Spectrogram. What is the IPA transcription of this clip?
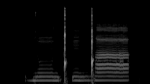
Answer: d ũ ǃʼ ĩ ŋ͡ǃ a

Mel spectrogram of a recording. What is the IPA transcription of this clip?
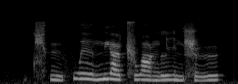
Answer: t͡ɕʰ y˨˩ f w e˥˧ ɪ̯ n̪ j ä˥˧ ʈ͡ʂ w ɑ˥˧ ŋ l i˥˩ n ʂ ɻ̩˧˥

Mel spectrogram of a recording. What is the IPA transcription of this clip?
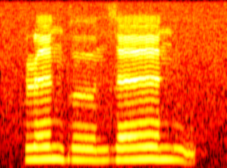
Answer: ɭ ɛ ŋ ɡ ɵː n z ɛː ŋ u

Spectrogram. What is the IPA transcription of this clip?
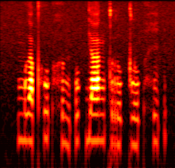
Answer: m ɯ˧ a̯ pʰ u˦˥ ʔ h ɯ˩˦ ŋ ʔ u˥˩ k̚ j aː˥˩ ŋ k r u˨˩ ʔ k l u˨˩ ʔ h i˥˩ ʔ

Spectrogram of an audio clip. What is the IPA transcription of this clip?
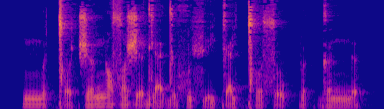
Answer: mː ɵ ɡ͡ǀ ɔ̰ t͡ʃ ə˞ ŋ ə˞ zˤ ɵ ʒ ə̰ d j æ̰ d ə̰ xʷ ɪ fʲ ə̰ j k æ̰ j ǀʰ o s o̰ pː ə˞ k ɡ ə˞ nː ə̰

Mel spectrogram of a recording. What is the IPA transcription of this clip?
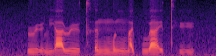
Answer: ɻ ɻ̩˨˩ l j ä˧˥ ɻ ɻ̩˧˥ t̪ʰ ə˥ n m ɤ˥˩ ŋ m a˩ ɪ̯ p u˥˩ a˥ ɪ̯ t̪ʰ y˧˥

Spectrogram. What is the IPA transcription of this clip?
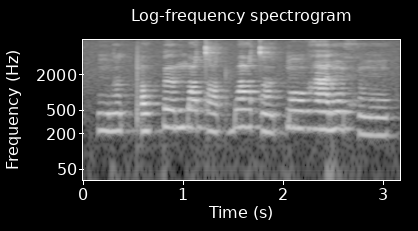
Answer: ŋ ɡ ɔ̃˨ tˤ pʼ o˨ k͡p œ˦ m o˧ tˤ a˨ tˤ b a˦ tˤ õ˨ k͡p ɔ̃˦ ɦ a˦ ɾ õ˦ ħ õ˨

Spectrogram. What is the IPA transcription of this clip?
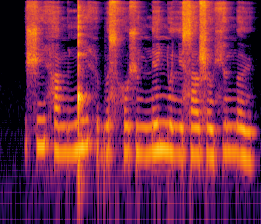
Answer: ʃ i h a ŋ ʏ ŋ͡ǃ i h ʏ b ɵ s h o ʃ ʏ ɲ n e ɲ o lʲ ɵ s a ʂ ə u̯ ç ʏ ŋ ə y̯

